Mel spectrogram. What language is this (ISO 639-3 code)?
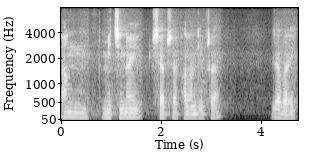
brx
